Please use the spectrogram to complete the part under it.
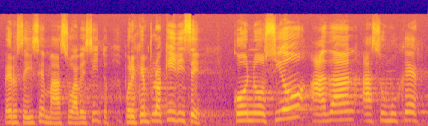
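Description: A Mexican man with a high, bright voice teaches a relaxed Bible class. He chats with his students, jokes along the way and reads passages aloud. The sound carries a long reverb from a large room. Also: unhurried. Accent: Mexican Spanish. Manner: conversational, joking asides, reads passages aloud. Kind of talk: casual classroom lecture.

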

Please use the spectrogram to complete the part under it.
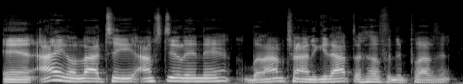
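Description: Emphatic preacher man, mid-pitched voice. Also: brisk. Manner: repetitive, emphatic, asks listeners to repeat phrases; conversational with fillers and restarts. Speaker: apostle and prophet, show host. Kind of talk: recorded sermon teaching show.

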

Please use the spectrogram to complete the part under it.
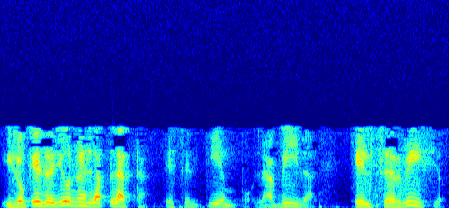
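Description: Man, pastor, husky higher voice, fervent preaching, tinny phone-like sound. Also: sing-song, moderate pace. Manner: impassioned preaching, rising to shouts. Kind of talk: church discussion program.

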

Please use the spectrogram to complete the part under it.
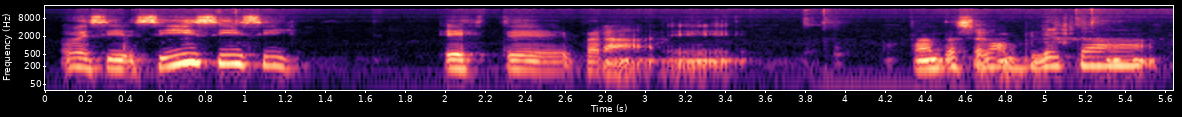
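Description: A woman's voice: fairly low pitch, lively intonation, slow pace, gravelly, darkish tone. A woman hosting a podcast in casual, chatty talk with frequent fillers. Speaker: podcast host. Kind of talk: casual chat.

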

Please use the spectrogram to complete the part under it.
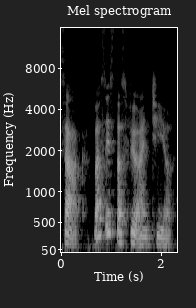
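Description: A woman's voice: a bass voice, big pitch swings, slow, pitched below the performer's own voice, full character voice. Woman putting on a sly coaxing fox. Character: sly friendly male fox. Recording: dull lo-fi recording.

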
